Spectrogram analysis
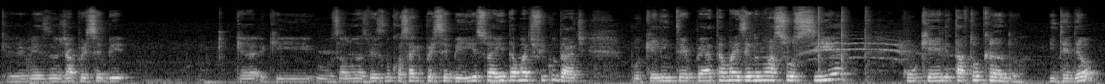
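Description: Casual Brazilian male guitar teacher, mellow and fairly high voice, echoey room with guitar. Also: steady tone, brisk. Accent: Brazilian Portuguese. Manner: casual, chatty, greets viewers by name. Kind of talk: live-streamed guitar lesson.

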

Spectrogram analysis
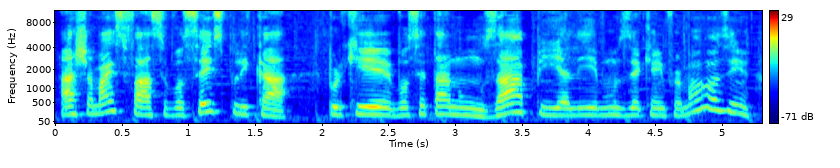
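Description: A man from Brazil co-hosting a podcast, chatting casually in a relaxed, slangy way and laughing between remarks. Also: high-pitched, brisk, faint music behind. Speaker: podcast co-host. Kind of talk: casual chat.

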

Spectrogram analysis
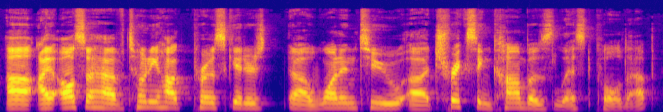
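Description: A man's voice: on the high side, normal speed, dry recording, studio quality. A man co-hosting a casual comedic podcast, rambling with lots of fillers and laughing at his own jokes. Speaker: podcast co-host.

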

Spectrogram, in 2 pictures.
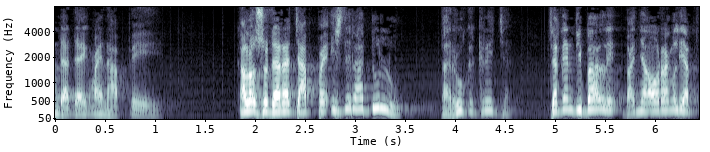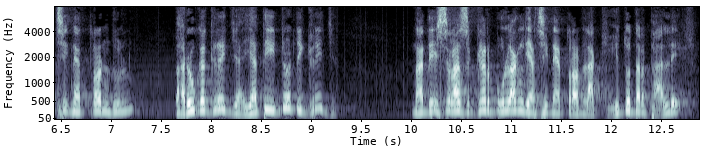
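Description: A man's voice: high-pitched, vocal fry, a bit bright, slightly rough. A male pastor preaching a sermon, telling humorous anecdotes and putting rhetorical questions to the congregation.

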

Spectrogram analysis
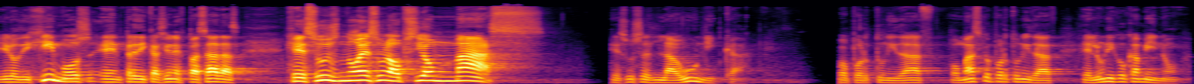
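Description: A man's voice: fairly high pitch, pushed and bright. A man preaching a sermon as pastor, emphatic, with rhetorical questions to the congregation and a voice that swells and sinks. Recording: long hall reverb.

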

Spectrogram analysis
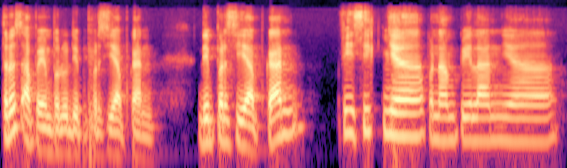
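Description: Man from Sumatra giving a lively sermon. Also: a little high, measured pace. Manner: lively, joking, acts out quoted voices. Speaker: Islamic preacher. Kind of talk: casual religious lecture.

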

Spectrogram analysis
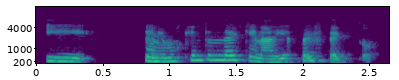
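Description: Woman host, reflective and affirming, slightly high voice, muffled podcast sound. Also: brisk. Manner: warm affirming interjections, reflective. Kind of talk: podcast conversation. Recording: slightly dull podcast audio.

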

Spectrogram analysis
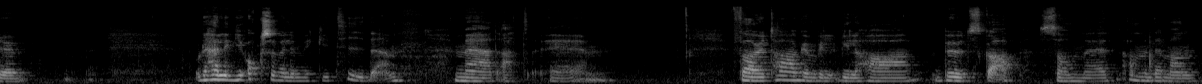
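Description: A woman in casual conversation who talks thoughtfully, pausing and restarting her sentences often. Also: low-pitched, fairly bright tone. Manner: thoughtful, many hesitations and restarts. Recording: roomy echo.

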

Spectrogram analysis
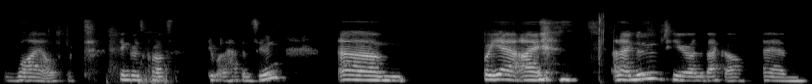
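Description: A woman's voice: medium pitch, takes it slowly, slight background noise, rough recording. Laughing Irish woman, candid and self-mocking. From Ireland. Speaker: guest life coach. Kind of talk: casual podcast chat.

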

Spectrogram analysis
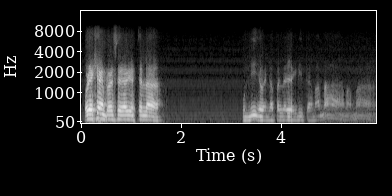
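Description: A man's voice: mid-range voice, moderate pace. A man giving an informal devotional lecture, chatty, full of rhetorical questions and mock imitations. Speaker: devotional preacher. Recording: tinny phone-like sound.

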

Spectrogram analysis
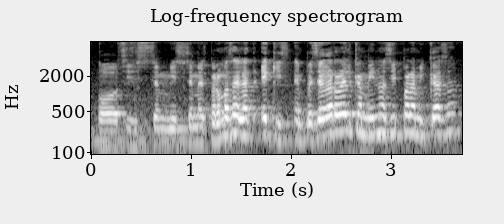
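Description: A man's voice: high-pitched, very animated, racing, darkish tone, a little hiss or hum. A young man with a Mexican accent telling a story in casual chat, slangy and swearing a lot. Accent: Mexican Spanish.

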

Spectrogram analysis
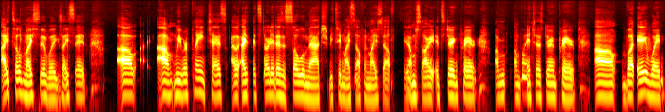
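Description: In a faith vlog, a teenage guy of seventeen rambles excitedly and happily, restarting often and laughing. His voice has only recently deepened, and he keeps a measured pace. The studio-quality audio has no echo.

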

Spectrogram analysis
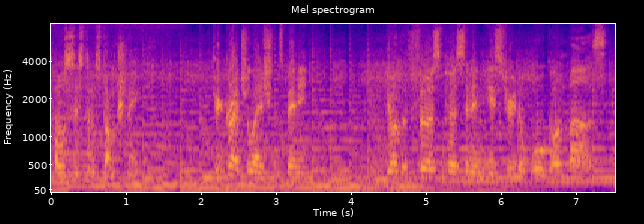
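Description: Man doing a steady mission-control voice, filtered like a distant sci-fi communicator, with clipped checklist calls over loud music. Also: on the low side, a little slow. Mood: businesslike. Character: calm male mission controller on the radio. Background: loud pop music.

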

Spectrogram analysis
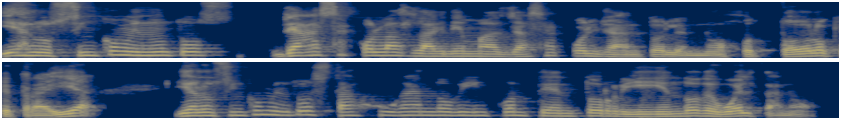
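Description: A man's voice: on the high side, lively intonation, brisk, warm tone. A man talking through feelings in a casual conversation, thoughtful and explanatory. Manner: reflective, explanatory, voices imagined speech.

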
